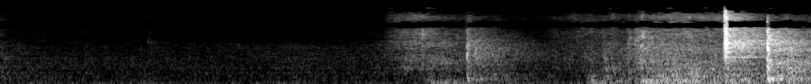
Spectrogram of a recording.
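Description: A window slides open.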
